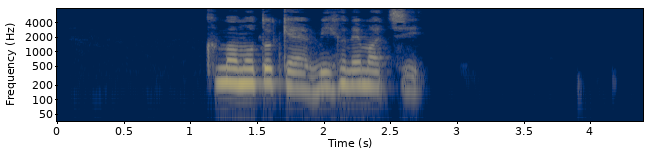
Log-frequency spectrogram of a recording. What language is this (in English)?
Japanese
